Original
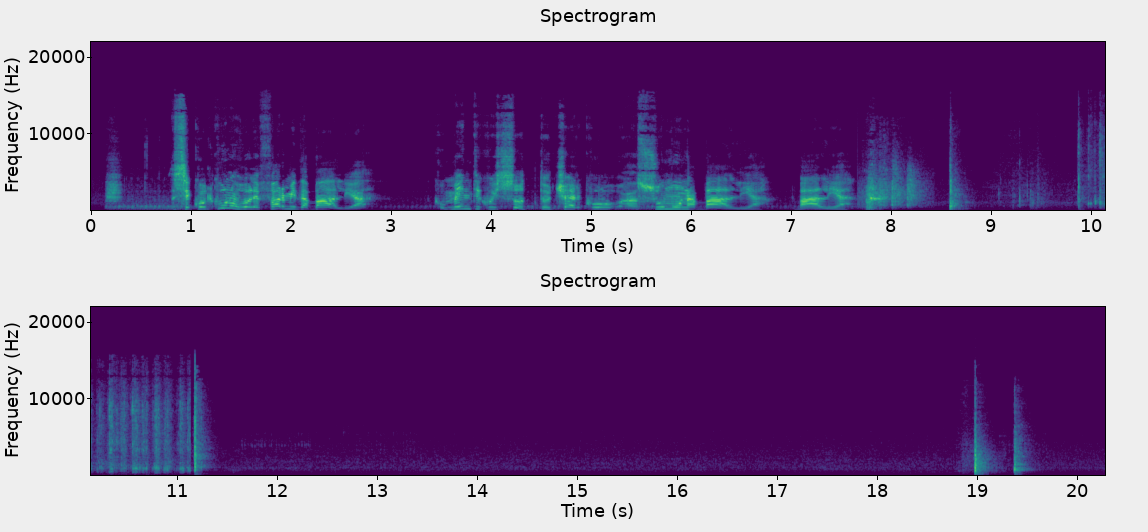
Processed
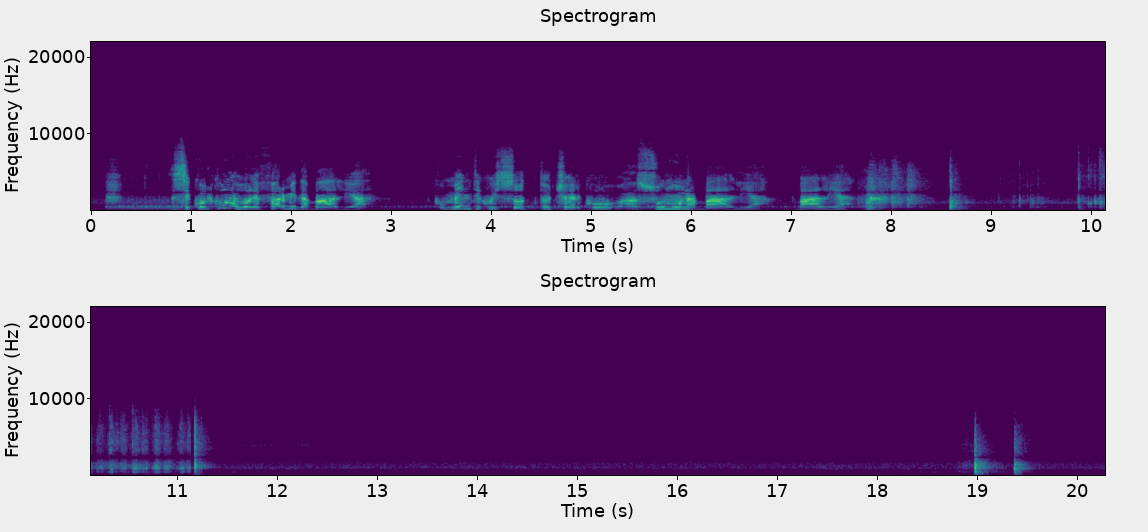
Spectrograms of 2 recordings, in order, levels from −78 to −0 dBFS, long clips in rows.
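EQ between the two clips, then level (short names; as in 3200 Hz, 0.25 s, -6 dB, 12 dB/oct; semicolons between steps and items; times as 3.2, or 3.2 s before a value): LPF 6800 Hz 24 dB/oct; air absorption 110 m; fixed phaser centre 480 Hz, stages 8; 0.0 dB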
